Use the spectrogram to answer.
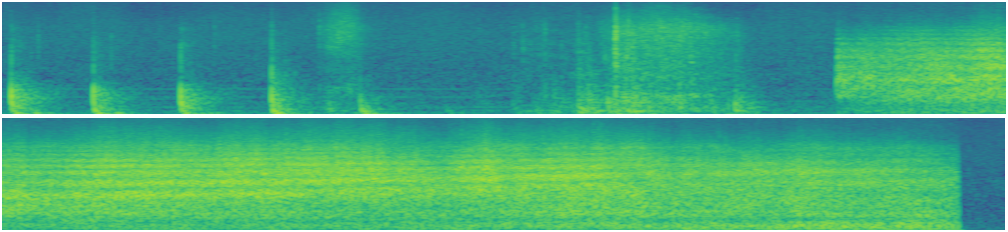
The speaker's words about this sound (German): Ist denn das ein Autobus? Ein Autobus? Nein, das ist ein Flugzeug.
